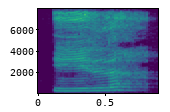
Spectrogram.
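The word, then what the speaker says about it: ils: elle nous vous il et elle on ne prononce pas s au pluriel dans il et elle alors je vais recommencer plus vite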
